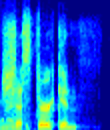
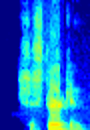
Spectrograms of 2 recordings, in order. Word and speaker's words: Shesterkin: Shesterkin. – Shesterkin, yeah.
